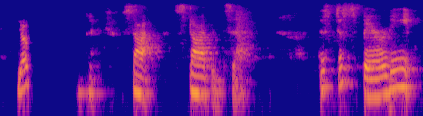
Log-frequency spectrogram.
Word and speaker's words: Stuyvesant: It's pronounced Stuyvesant. Stuyvesant? Yep. Okay. Stuyvesant.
